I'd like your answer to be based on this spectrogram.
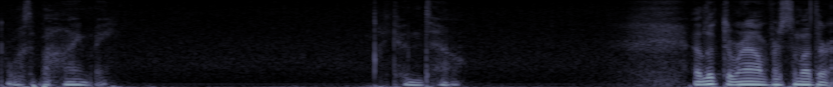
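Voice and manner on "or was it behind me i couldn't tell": hushed unvoiced aside; whisper. A narrator's reading. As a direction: breathe the line out in a whisper. Unsettled narrator, unvoiced.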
